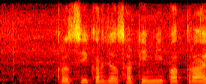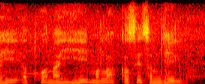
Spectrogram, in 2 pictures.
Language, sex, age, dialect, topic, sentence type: Marathi, male, 31-35, Northern Konkan, banking, question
